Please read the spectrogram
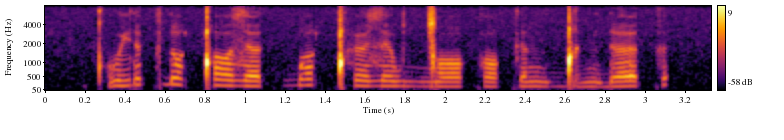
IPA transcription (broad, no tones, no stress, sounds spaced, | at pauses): kʷʼ ə j ɾ ɘ k ɗ ɔ ǃ ɔ z ɜ k ɡ͡b ɔ ǃʰ ø z ɘ w ŋ͡ǀ ɔ k ɔ k ɾ ə ŋ ɡ͡ǃ ɘ ŋ ɗ ɜ k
